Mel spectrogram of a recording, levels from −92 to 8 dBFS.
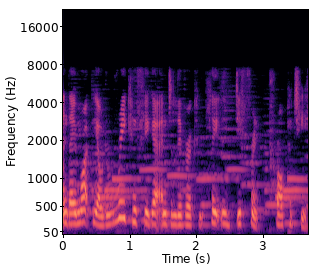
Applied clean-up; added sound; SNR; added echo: classical method log-MMSE.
